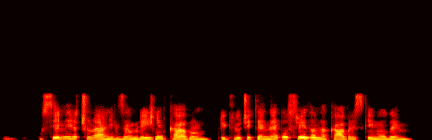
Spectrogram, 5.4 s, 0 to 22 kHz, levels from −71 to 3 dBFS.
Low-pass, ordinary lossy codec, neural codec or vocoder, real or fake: 7.2 kHz; none; codec, 16 kHz, 2 kbps, FreqCodec, smaller model; fake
